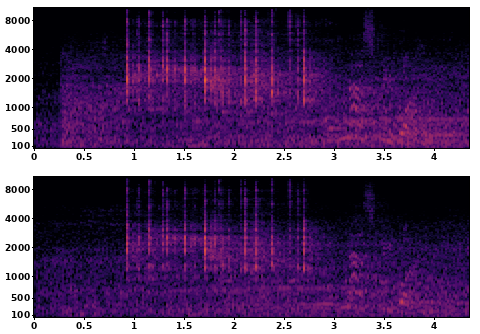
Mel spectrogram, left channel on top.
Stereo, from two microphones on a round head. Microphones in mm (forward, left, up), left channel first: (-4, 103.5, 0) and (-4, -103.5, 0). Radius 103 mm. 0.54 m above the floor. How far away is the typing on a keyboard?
About 0.5 m.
